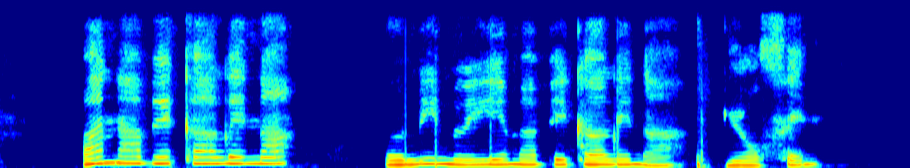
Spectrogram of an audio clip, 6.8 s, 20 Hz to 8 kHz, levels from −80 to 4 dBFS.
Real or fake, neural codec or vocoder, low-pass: fake; codec, 16 kHz, 4 kbps, X-Codec, HuBERT features, trained on balanced general audio; 7.2 kHz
